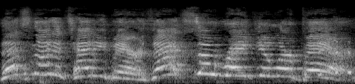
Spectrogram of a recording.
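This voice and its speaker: A man's loud voice comes through with audible room echo and noticeable background noise. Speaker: stand-up comedian. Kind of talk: stand-up. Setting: stage with audience.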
